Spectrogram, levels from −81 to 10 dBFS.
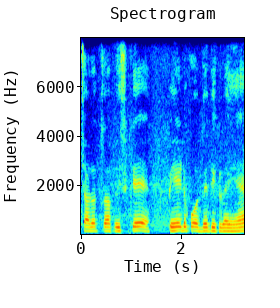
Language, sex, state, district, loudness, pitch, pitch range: Hindi, male, Uttar Pradesh, Shamli, -13 LUFS, 150 Hz, 145-155 Hz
